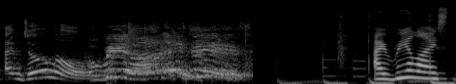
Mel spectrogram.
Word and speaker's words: Jongho: I'm Jongho.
